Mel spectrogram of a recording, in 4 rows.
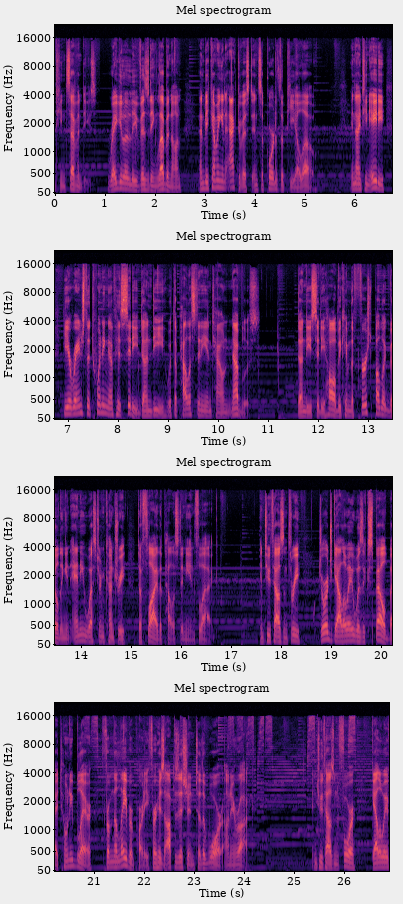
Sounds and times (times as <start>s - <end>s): Male speech, man speaking: 0.0s - 5.2s, 5.9s - 10.8s, 11.6s - 16.7s, 17.6s - 24.1s, 25.4s - 26.9s
Narration, monologue: 0.0s - 26.9s.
